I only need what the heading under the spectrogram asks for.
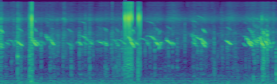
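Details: Chirping of colored chickens: bright, short, high peeps in quick succession from several birds, each a brief falling note, with a few sharp clicks and knocks between them.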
